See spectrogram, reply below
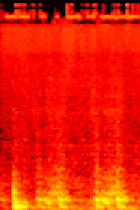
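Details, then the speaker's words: Simulated heart sound from a computer-based medical teaching program, played through a stethoscope tool at the heart-listening position: low thumps with a soft rumbling whoosh filling the gaps, a murmur in a dizzy patient who also has an arrhythmia. "we can hear that there's a bit of a murmur in this patient so that gives us maybe some idea about why our dizziness"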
